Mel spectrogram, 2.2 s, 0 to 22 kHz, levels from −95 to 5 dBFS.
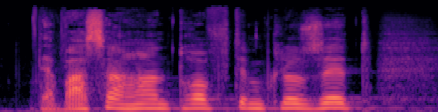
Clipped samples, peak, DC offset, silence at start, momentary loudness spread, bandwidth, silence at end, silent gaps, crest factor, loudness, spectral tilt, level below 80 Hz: under 0.1%; -10 dBFS; under 0.1%; 0.2 s; 6 LU; 16.5 kHz; 0.2 s; none; 20 dB; -28 LUFS; -4.5 dB/octave; -62 dBFS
